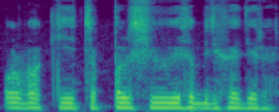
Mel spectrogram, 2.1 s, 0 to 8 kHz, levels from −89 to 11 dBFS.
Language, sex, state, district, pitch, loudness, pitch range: Hindi, male, Arunachal Pradesh, Longding, 125 Hz, -15 LUFS, 125-130 Hz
